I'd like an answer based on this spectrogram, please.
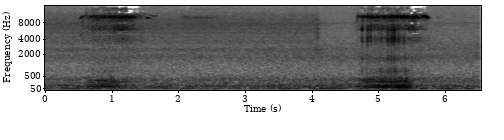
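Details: Bear asleep and snoring, two deep grating snores roughly four seconds apart, the second louder and longer, with a soft whistling edge and constant low rumble beneath.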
